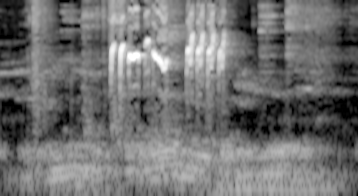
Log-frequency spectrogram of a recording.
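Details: A sooty-headed bulbul delivers a lively burst of liquid, falling slurred whistles followed by several rapid repeated notes, over a low background rumble. The recording is meant to lure and provoke other birds.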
